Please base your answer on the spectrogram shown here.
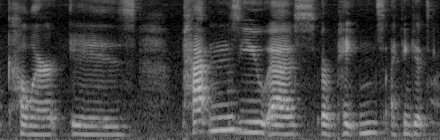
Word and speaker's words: Patons: The main color is Patons US, or Patons, I would pronounce it Patons.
